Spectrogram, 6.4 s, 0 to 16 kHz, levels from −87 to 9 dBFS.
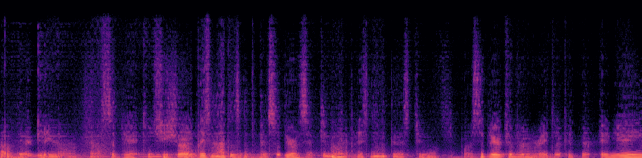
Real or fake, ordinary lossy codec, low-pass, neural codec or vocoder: fake; AAC, 96 kbps; 14.4 kHz; codec, 44.1 kHz, 0.9 kbps, DAC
